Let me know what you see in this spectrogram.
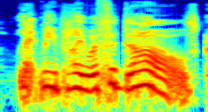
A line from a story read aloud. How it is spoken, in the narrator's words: cried the so-called Babs, dancing with excitement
